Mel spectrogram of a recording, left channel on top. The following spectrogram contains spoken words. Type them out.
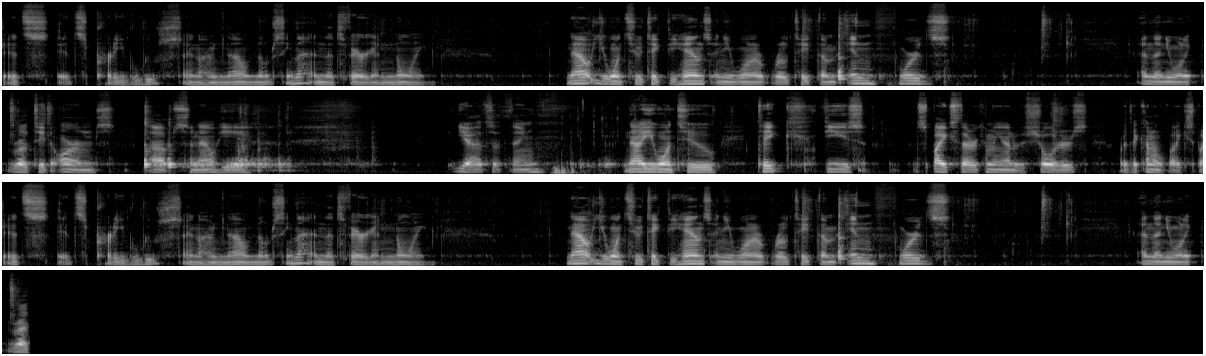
It's pretty loose, and I'm now noticing that, and that's very annoying. Now you want to take the hands and you want to rotate them inwards, and then you want to rotate the arms up. So now yeah, that's a thing. Now you want to take these spikes that are coming out of his shoulders, or they kind of look like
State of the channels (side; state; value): right; drops out; at 12.3 s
